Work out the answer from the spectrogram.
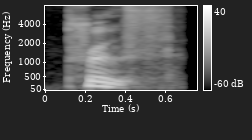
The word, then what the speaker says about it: proof: Now, you may notice the ending of those words may sound similar, but if you listen very carefully, they're not because the verbs to prove, to believe, to relieve, that final vv sound has vibration. It's voiced. Whereas the nouns proof, belief, relief, I'm exaggerating the f because it's only coming through my teeth.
